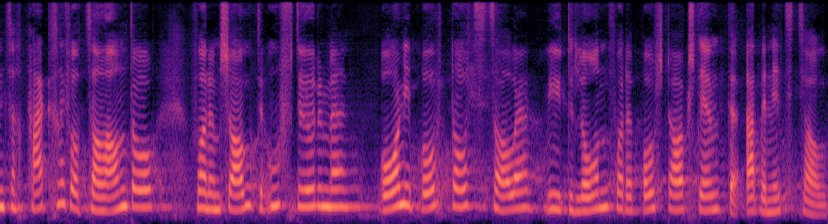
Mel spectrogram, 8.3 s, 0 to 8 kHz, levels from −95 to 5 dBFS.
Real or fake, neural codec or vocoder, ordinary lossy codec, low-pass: fake; codec, 16 kHz, 1 kbps, FreqCodec, larger model; none; none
